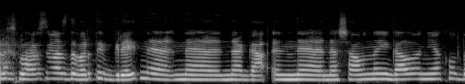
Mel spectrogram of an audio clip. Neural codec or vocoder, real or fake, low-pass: none; real; 14.4 kHz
